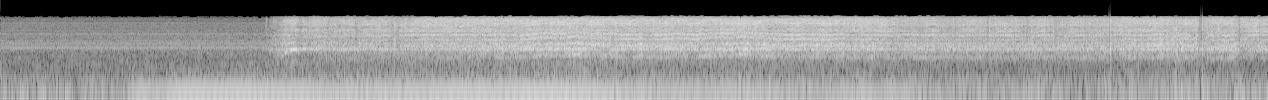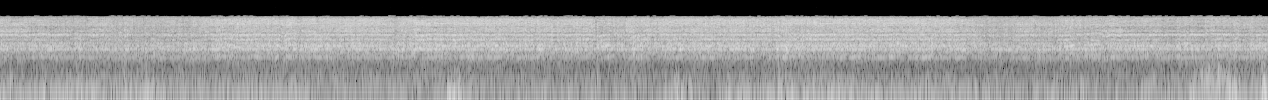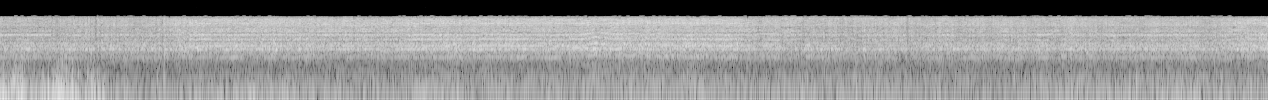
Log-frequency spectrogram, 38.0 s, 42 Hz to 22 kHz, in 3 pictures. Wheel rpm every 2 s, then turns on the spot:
0, 80, 160, 160, 160, 160, 160, 160, 160, 160, 160, 160, 160, 160, 160, 160, 170, 160, 160.
none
